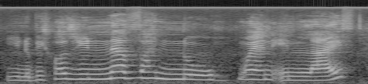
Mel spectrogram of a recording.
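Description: A woman hosting a talk show, speaking in a reflective, measured way. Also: fairly high pitch, expressive, mellow, a little hiss or hum. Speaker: radio host.

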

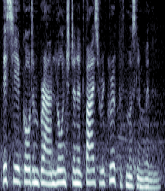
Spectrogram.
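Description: A woman giving measured, serious documentary narration in a studio voice-over. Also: fairly low pitch, lively intonation, darkish tone, slight background noise. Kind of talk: scripted narration. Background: music.

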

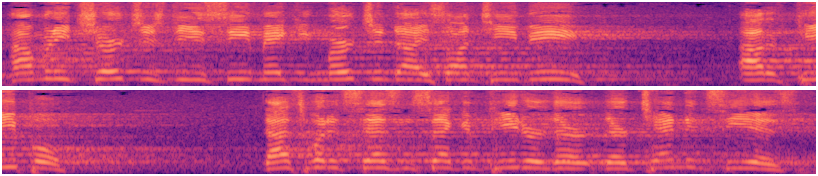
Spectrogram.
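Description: A middle-aged man preaches in the open air, his voice pitched unusually high and driven hard as he declaims scripture. He speaks through a handheld mic and loudspeaker, so the sound rings with a long reverb and a faint hum of outdoor noise behind it. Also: level tone, moderate pace. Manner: emphatic, declaiming scripture with frequent praise interjections. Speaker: street preacher. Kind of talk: open-air street sermon. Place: outdoor park by palm trees. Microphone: handheld microphone through a loudspeaker, far camera. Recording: echoey amplified sound outdoors with hall-like reverb.

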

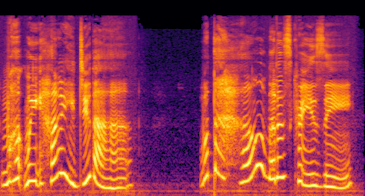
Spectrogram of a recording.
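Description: A woman's voice: sits high, very animated, takes it slowly, noisy background. A woman streamer with a cute anime streamer manner, reacting casually and exclaiming at meme videos. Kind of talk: casual live reaction commentary. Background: music and meme video audio.

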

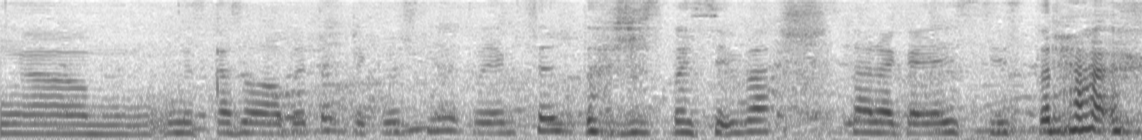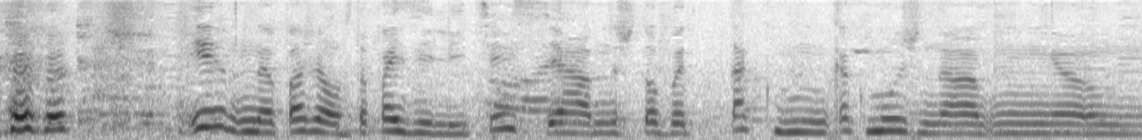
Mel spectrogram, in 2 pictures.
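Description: Speaking through a wired earphone mic in a small room, a young female coach runs a live stream and welcomes viewers by name while music plays. Her pitch is a little high, and her delivery is halting and filler-heavy, marked by the noticeable accent of someone using Russian as a second language.

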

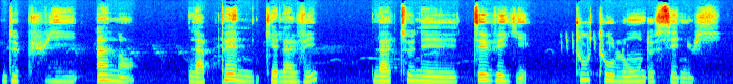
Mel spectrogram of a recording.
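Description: Unhurried woman reading a tale aloud, soft and slow, some whispering. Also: fairly low pitch, fairly even intonation. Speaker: storyteller. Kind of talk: read-aloud fairy tale narration.

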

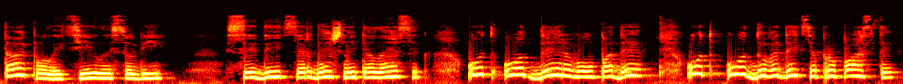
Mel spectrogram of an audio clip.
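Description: A woman narrating a folk fairy tale for children in an expressive, sing-song storytelling manner. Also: on the high side, a little slow.

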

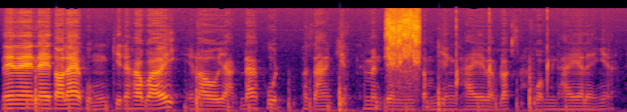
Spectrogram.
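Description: A man's voice: mid-range voice, steady tone, fast, very noisy. A young man chatting casually and rambling while he plays a game, mocking himself and muttering at what happens on screen. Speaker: gaming vlogger. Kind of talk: casual chat while playing.

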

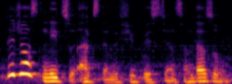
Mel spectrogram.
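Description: An actor playing a calm, firm male police detective, measured and authoritative. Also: medium pitch. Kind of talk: film drama acting. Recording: film audio with music bed.

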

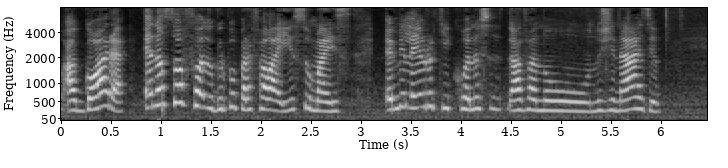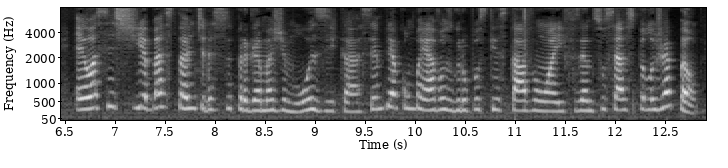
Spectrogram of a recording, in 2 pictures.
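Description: A woman's voice: sits high, a bit bright. A young woman from Brazil, living abroad, answering viewer questions in a casual, chatty vlog and reading their comments aloud.

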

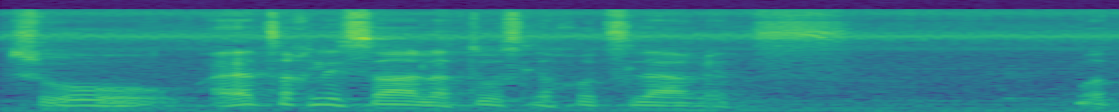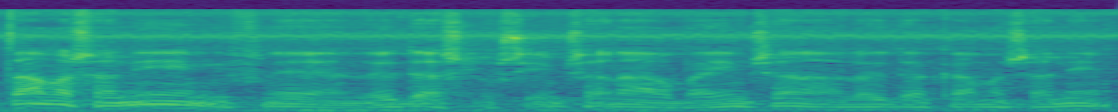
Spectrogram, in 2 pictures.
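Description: Male rabbi, sermon storyteller, lively and chatty, with a high voice and faint hiss behind. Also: creaky. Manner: animated storyteller, conversational. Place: synagogue.

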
